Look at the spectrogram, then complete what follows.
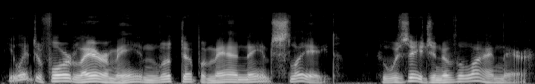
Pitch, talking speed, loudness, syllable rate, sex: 110 Hz, 215 wpm, -18 LUFS, 5.5 syllables/s, male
